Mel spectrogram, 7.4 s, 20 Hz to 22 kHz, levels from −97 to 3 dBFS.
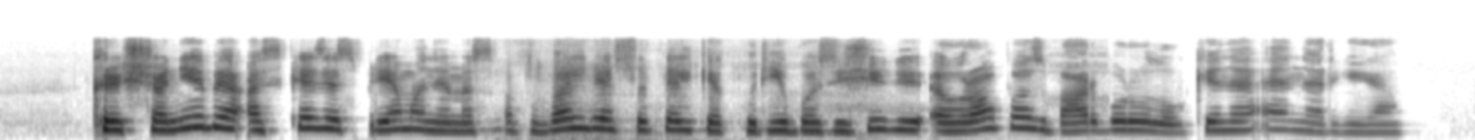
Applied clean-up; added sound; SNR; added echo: neural separator model SepFormer DNS4.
